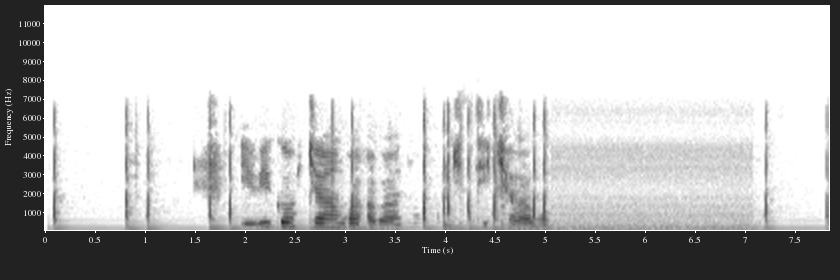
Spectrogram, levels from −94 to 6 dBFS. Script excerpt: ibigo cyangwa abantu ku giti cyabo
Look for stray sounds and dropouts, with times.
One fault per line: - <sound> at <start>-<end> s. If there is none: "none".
none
